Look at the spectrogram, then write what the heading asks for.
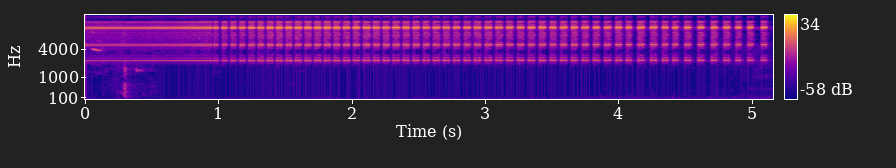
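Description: A loud tropical cicada song: a piercing, high-pitched buzz pulsing rapidly and steadily, continuous for several seconds after a brief soft thump at the start, with no voices.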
